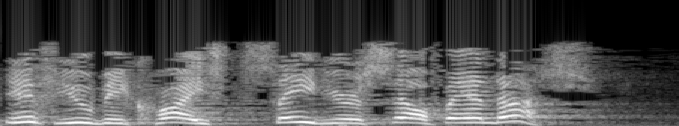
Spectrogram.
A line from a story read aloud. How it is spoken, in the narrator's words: His companion jeered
